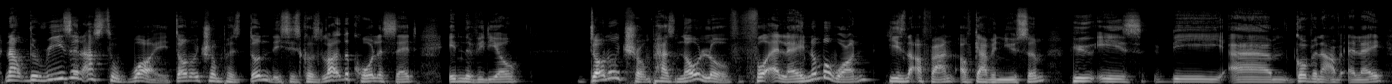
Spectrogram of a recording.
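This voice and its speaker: A man's voice: mid-range voice, very animated, normal speed. Man explaining politics in casual commentary. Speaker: commentary channel host.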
